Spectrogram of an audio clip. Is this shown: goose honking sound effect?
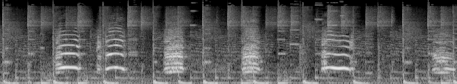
yes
